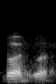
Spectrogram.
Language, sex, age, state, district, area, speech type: Marathi, male, 30-45, Maharashtra, Akola, rural, conversation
